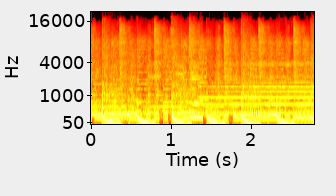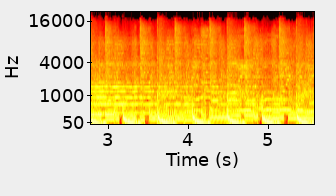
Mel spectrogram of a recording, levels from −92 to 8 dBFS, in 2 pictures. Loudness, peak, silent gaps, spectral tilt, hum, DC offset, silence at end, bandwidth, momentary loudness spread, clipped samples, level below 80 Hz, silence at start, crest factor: -8 LUFS; 0 dBFS; none; -5 dB/octave; none; under 0.1%; 0 s; 18.5 kHz; 2 LU; 0.3%; -14 dBFS; 0 s; 8 dB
